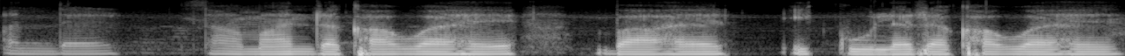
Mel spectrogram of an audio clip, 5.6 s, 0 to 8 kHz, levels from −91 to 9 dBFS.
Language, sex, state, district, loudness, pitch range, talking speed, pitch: Hindi, female, Rajasthan, Jaipur, -17 LUFS, 125-140 Hz, 115 wpm, 130 Hz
